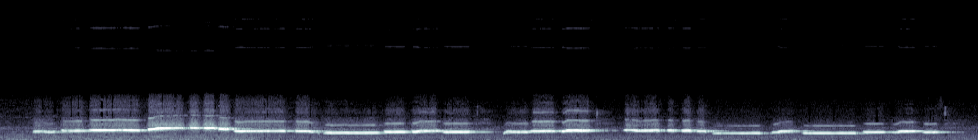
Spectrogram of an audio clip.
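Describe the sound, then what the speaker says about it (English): Someone whistles a tune alone, clear and close, with a bright melody that rises and falls in phrases separated by short breaths. "I think I nailed that with the whistle"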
